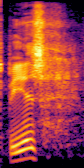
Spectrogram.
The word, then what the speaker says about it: villa: pronounce Villa in Spanish a v is a b and a double L is a y sound beer so the plural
